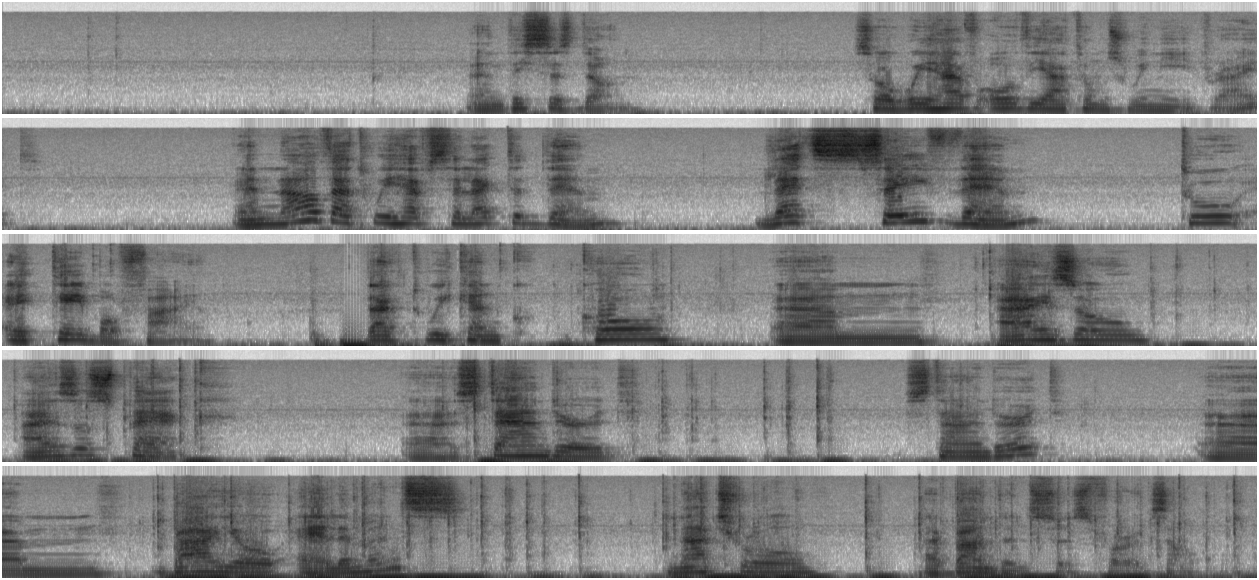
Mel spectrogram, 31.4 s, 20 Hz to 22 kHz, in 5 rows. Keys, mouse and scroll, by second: 2.5-4.3 middle drag, 2.5-3.1 scroll down 2, 3.1-4.3 scroll down 1, 4.3 scroll up 2, 4.8-6.5 middle drag, 13.0 click, 14.9 click, 17.6 s, 18.9 s, 19.2 e, 20.8-23.1 typing, 26.4-31.3 typing, 30.5-31.3 scroll down 1.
